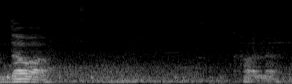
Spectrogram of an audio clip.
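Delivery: दवा, a long pause, then खाना low and soft; pause between words. Shown as a demonstration. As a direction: split दवा and खाना with a clear silence. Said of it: "इनके बीच में जो अल्प मौन".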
